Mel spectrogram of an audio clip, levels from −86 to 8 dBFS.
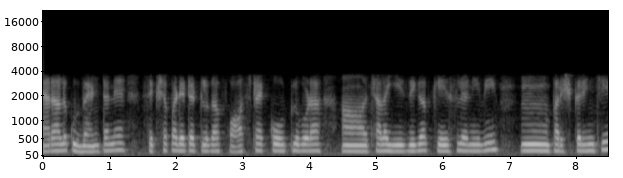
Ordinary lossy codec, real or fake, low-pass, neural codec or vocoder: none; real; 3.6 kHz; none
